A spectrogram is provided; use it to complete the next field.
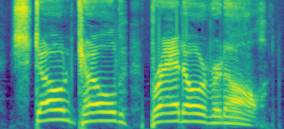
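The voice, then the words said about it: Stone Cold Steve Austin impression. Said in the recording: “do an impression... Stone Cold Steve Austin... My voice is a little out.”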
